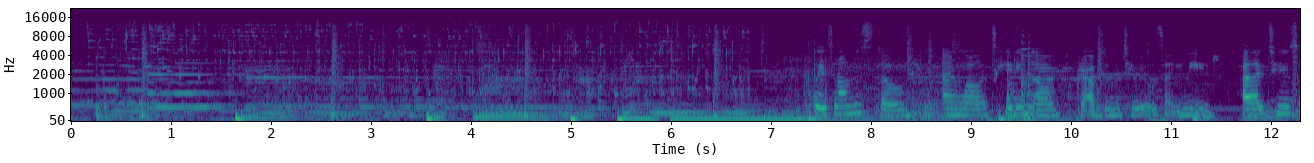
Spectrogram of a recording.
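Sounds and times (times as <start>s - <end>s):
vessel clunking as it fills: 0.0s - 6.7s, 9.2s - 9.9s
tap water filling a small pot for iced coffee: 0.0s - 6.9s
speech: 7.4s - 12.2s.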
